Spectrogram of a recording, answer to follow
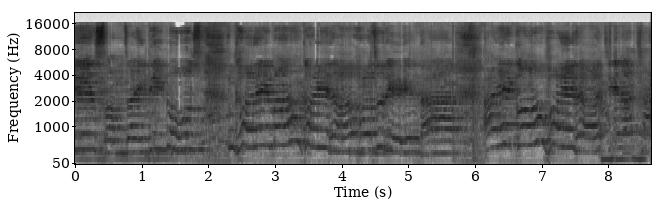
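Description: A young girl singing a melody into a microphone over live instrumental backing, with a steady low note held underneath.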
